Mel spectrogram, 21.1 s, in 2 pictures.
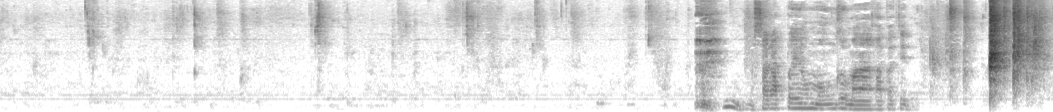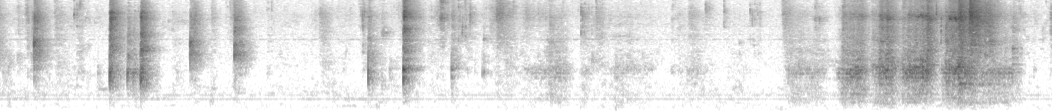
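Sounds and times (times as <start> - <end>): wet chewing: 0.3 - 6.9, 13.8 - 18.8.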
